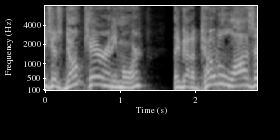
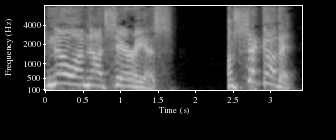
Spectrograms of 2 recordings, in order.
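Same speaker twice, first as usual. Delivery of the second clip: high, drawn-out indignant refusal; retold fed-up retort; 4 semitones higher, 3 dB louder, slower than usual. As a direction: re-enact standing up to a cop. Acted quarrel with a cop.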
